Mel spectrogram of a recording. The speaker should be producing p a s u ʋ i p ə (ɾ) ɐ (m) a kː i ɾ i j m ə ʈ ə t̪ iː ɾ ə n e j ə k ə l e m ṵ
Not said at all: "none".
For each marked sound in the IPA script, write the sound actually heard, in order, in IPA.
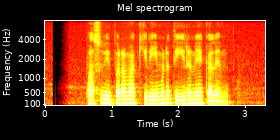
ɾ, m

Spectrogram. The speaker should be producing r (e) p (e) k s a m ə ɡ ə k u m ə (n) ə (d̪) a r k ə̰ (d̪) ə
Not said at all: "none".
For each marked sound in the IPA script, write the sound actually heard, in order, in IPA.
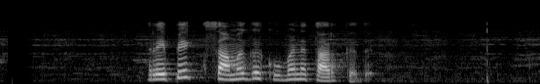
e, e, n, t̪, d̪

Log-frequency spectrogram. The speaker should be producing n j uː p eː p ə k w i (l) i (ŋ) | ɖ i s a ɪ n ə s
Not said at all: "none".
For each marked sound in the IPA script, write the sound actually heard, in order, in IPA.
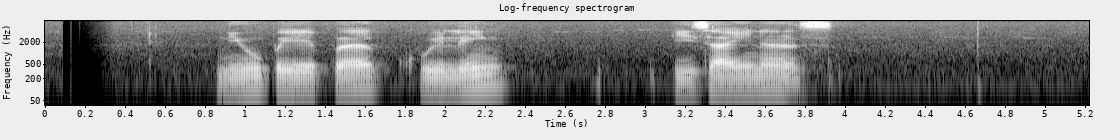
l, ŋ

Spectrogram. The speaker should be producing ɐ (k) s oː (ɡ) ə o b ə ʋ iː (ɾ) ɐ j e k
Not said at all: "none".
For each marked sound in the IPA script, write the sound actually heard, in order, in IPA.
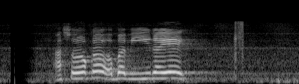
none, k, ɾ

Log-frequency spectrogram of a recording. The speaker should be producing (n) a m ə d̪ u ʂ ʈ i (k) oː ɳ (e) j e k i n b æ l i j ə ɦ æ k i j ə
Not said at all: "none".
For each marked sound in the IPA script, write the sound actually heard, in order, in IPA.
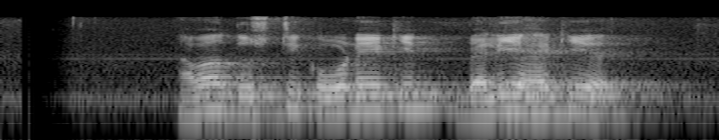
n, k, e

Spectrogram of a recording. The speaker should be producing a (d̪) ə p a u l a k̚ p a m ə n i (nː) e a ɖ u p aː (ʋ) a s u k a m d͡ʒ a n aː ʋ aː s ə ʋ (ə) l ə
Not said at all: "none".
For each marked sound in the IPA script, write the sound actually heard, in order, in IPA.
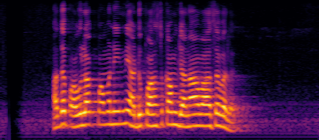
d̪, nː, none, ə

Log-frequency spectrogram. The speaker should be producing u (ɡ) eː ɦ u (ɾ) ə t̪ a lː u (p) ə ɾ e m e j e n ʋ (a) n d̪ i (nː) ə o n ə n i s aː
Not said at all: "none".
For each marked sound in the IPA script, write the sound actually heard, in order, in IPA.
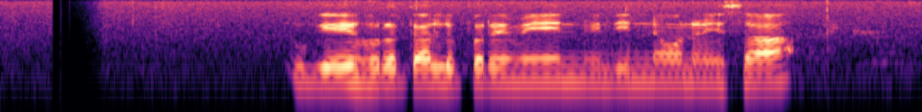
ɡ, ɾ, p, i, nː

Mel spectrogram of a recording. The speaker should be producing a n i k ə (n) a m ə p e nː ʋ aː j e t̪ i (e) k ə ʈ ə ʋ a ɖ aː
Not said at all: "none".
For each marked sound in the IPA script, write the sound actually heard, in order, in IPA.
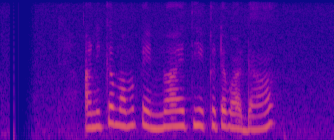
m, e

